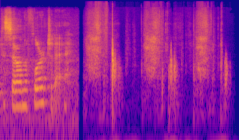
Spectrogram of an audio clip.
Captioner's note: pages turning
